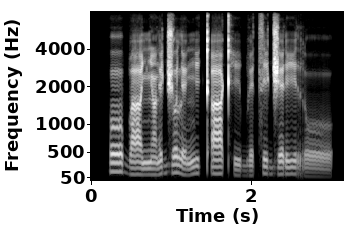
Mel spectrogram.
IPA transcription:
oː˦ b aː˨ ɲ ã˨ ɾ ɪ˦ d͡ʒ ʊ˦ l e˨ ŋ i˦ kʼ aː˦ kʰ i˨ b e˨ t͡s i˦ d͡ʒ e˦ ɾ iː˦ r oː˨

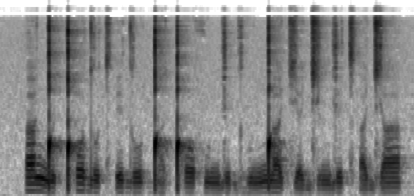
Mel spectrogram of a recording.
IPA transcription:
a˦ ŋ͡ǃ ə˨ ǃʰ ɔ˦ d o˨ t͡sʼ e˧ d o˨˦ ɡ͡ǃ a˧ ǃʰ ɔ˨ f u˨ ŋ ɡ e˨ ɡʱ u˨ ŋ͡ǃ a˦˨ t͡ɕ ɛ˨ d͡ʑ ə˨ ŋ ɡ e˧ t͡sʼ a˧ d͡ʑ a˦

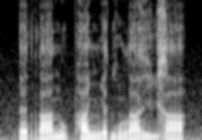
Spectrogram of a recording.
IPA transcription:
ɛ˨ r aː˨˦ n u˨ pʰ a˦ ɲ ɛ˨ ɡ ũ˨ l a˦ ɣ i˦ ɣ a˦

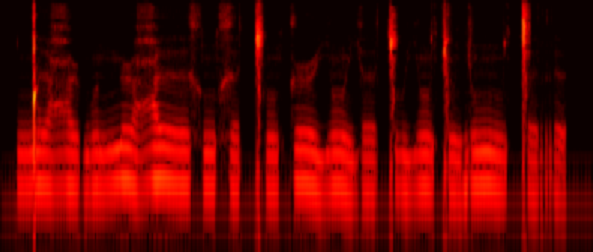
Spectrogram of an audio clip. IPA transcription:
ŋ͡ǃ ə ʕ ə˞ b õ n ə˞ ʕ əː x ũ x ə ǀʰ õ k ə˞ j õ j əː ǀ u j õ ǀ ũ ɟ ũː ǀ ə r ə

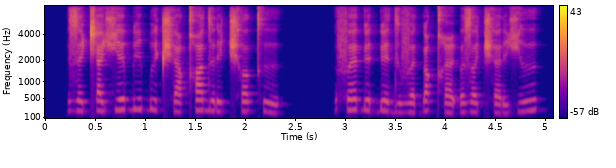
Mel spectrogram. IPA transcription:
z ɛ cʰ æ ç e ɓ i ɓ ɨ t͡ʃʰ ɛ qʰ ʌ d ɨ ɾ i t͡ʃʰ ʌ kʰ ɨ | f ɛ ɠ e ɠ e d ɨ v ɛ ɠ ə qʰ i ʔ ə z ʌ t͡ʃʰ ɛ ɾ i ç ɨ

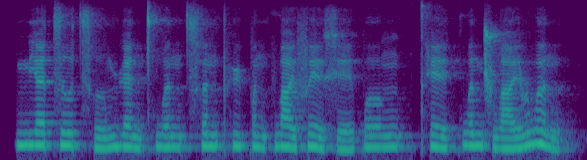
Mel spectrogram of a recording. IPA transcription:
m j ɛ˥ t͡s ɹ̩˥ t͡sʰ ɹ̩˧˥ m ɥ ɛ˥˩ n t̪ʰ w ə˥ n t͡sʰ ə˥ n pʰ y˥˧ p ə˥˧ n f w a˥˧ ɪ̯ f e˥˩ ɪ̯ x e˧˥ ɪ̯ p ɤ˥ ŋ | t̪ʰ e˥˩ ɪ̯ k w ə˥ n ʂ w a˧˥ ɪ̯ ɻ w ə˥˩ n

